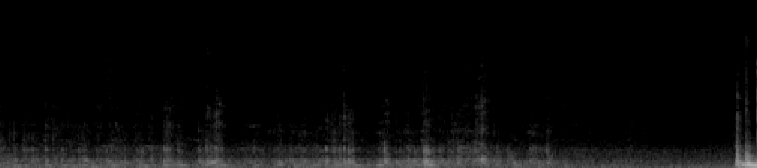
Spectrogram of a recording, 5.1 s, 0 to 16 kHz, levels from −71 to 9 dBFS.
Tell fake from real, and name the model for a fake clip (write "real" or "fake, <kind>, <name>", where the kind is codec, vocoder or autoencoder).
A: real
